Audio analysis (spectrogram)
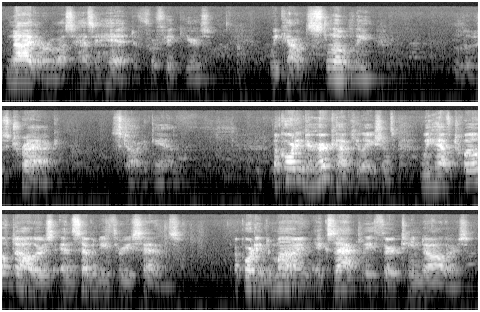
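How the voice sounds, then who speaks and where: A man reading a literary story aloud to listeners in a bookstore, with theatrical, deliberate phrasing. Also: medium pitch, sing-song, bright, forceful tone. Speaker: reader at a live literary reading. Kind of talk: expressive scripted story narration. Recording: echoey room, distant mic, faint background noise.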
